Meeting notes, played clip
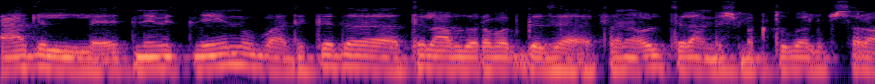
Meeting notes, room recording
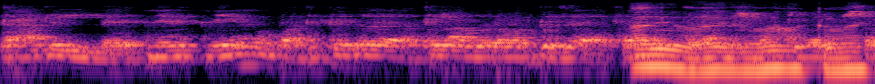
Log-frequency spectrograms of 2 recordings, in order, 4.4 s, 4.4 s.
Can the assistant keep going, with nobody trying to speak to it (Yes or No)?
No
